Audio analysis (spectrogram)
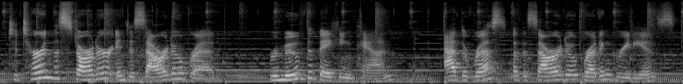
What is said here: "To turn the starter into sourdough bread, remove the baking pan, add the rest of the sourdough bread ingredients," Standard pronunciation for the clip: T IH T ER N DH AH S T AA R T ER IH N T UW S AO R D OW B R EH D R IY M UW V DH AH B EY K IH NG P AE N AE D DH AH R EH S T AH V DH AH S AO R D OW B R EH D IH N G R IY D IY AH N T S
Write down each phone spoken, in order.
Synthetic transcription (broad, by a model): T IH T ER N DH AH S T AA R T ER IH N T UW S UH R D OW B R EH D R IY M UW V DH AH B EY K IH NG P AE N AE D DH AH R EH S T AH V DH AH S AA R D OW B R EH D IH N G R IY D IY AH N T S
